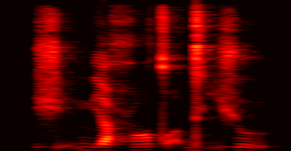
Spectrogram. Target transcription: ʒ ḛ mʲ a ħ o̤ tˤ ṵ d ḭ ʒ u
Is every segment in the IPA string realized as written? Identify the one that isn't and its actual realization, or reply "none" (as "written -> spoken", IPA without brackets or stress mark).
none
